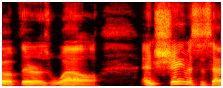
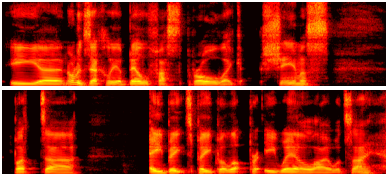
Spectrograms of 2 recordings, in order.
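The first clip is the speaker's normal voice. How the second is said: attempted Scottish accent. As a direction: put on a Scottish brogue as a joke. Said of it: "I need to do my accent".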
